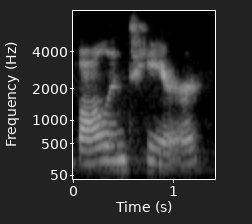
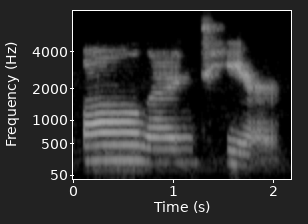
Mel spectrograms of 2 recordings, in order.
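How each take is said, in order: First: Said in the usual way. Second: Slow, stretched-out volunteer, syllable by syllable; blending syllables slowly. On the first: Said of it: "put my word volunteer in the first". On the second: Shown as a demonstration. Teacher blends the word for class, slowly. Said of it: "when I put those three syllables together".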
